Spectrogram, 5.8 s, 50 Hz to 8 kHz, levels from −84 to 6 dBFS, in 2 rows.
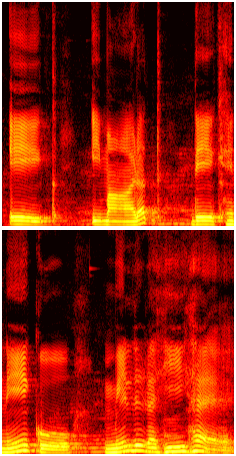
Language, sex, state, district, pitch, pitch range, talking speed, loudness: Hindi, male, Bihar, Patna, 130 Hz, 120-145 Hz, 70 wpm, -14 LUFS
